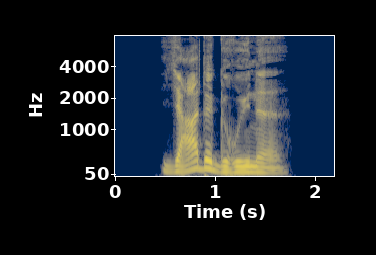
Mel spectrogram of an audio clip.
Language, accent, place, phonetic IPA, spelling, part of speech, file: German, Germany, Berlin, [ˈjaːdəˌɡʁyːnə], jadegrüne, adjective, De-jadegrüne.ogg
- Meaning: inflection of jadegrün: 1. strong/mixed nominative/accusative feminine singular 2. strong nominative/accusative plural 3. weak nominative all-gender singular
